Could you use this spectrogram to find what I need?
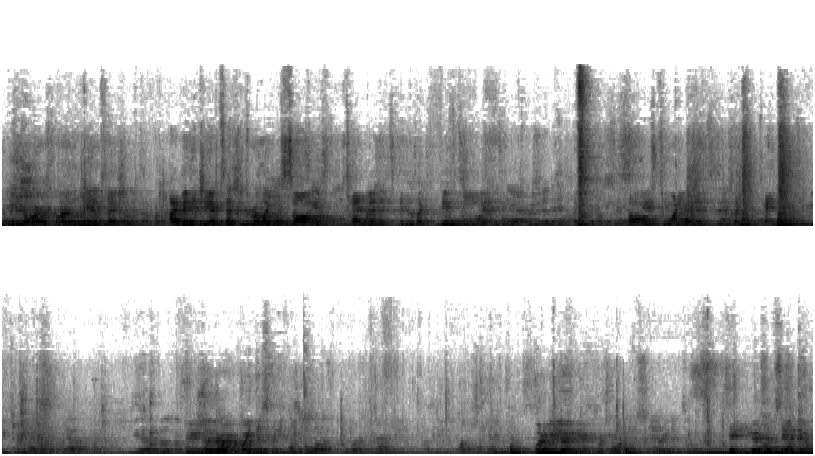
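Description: A piano plays chords along with the band.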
